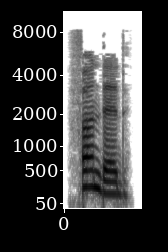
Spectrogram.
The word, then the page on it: funded: British English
